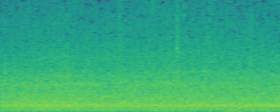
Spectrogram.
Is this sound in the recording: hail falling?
yes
